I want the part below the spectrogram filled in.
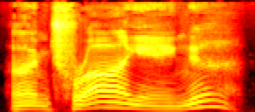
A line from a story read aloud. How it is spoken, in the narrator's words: Asmodeus grumbled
